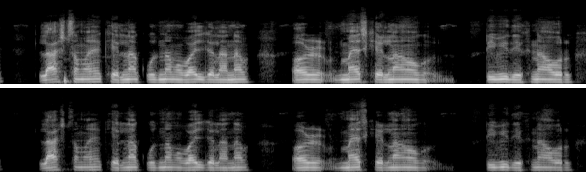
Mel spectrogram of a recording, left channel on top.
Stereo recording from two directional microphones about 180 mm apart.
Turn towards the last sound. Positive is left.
turn(degrees=25)  # may be behind; listen again after turning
